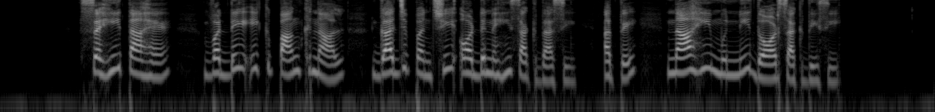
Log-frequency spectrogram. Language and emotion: Punjabi, neutral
